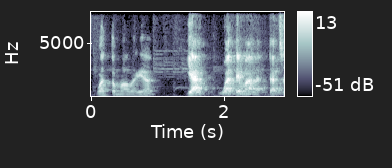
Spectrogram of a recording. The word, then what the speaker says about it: Guatemala: i say it right it's not guatemala like we say in u.s it's guatemala yeah guatemala that's right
